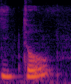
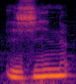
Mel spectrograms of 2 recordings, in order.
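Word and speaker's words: 人: Alors la lecture japonaise c'est Hito, hein, Hito. Il faut bien prononcer le H. Et la lecture chinoise c'est Jin ou Nin.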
